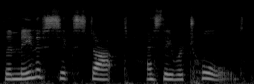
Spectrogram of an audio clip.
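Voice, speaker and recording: A woman's voice: fairly high pitch, steady tone, measured pace, a little mellow. A woman narrating an amateur audio play, reading scripted story narration.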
